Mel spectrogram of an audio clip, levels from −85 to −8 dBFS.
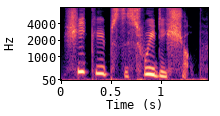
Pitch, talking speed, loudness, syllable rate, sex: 260 Hz, 205 wpm, -16 LUFS, 4.4 syllables/s, female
